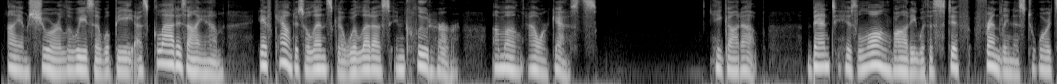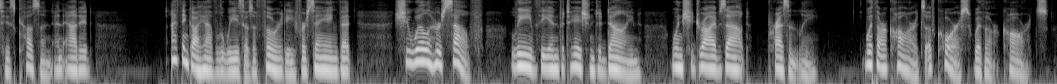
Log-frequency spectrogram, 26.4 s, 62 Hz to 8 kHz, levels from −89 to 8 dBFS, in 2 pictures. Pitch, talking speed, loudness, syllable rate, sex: 140 Hz, 150 wpm, -19 LUFS, 4.6 syllables/s, female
